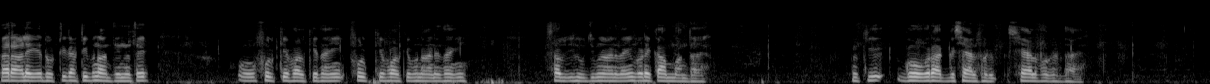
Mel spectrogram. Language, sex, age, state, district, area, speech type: Dogri, male, 18-30, Jammu and Kashmir, Kathua, rural, spontaneous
